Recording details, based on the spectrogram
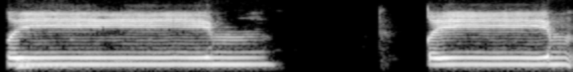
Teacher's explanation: Kalau qaf paling belakang, nempel ke langit-langit lembek.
